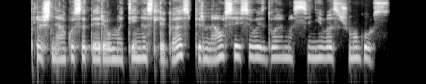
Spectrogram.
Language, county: Lithuanian, Utena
